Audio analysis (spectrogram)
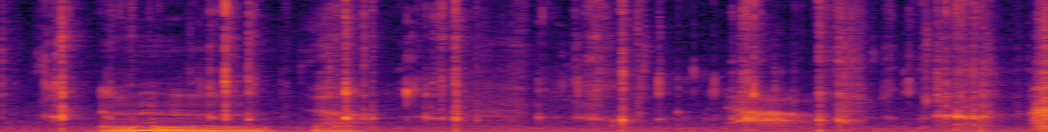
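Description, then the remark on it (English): Crunchy chewing of a crisp cookie, with repeated sharp bites and crackles over a few seconds, plus a brief hummed or voiced sound near the start. “Although, anyways, I will eat the cookie. Cool. Maybe not on the podcast. No, like, give them a little crunchy munch.”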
